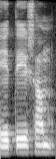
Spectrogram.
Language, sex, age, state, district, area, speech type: Sanskrit, male, 18-30, West Bengal, Paschim Medinipur, rural, spontaneous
